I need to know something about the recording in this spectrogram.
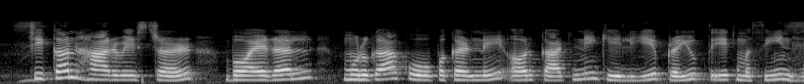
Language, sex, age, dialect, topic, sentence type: Hindi, female, 25-30, Hindustani Malvi Khadi Boli, agriculture, statement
